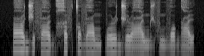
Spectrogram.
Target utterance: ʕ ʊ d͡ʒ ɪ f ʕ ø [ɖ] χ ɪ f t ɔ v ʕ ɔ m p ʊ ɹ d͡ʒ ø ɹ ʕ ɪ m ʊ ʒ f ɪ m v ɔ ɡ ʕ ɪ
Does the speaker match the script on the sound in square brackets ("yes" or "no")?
no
